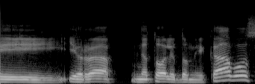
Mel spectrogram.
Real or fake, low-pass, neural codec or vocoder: real; 10.8 kHz; none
